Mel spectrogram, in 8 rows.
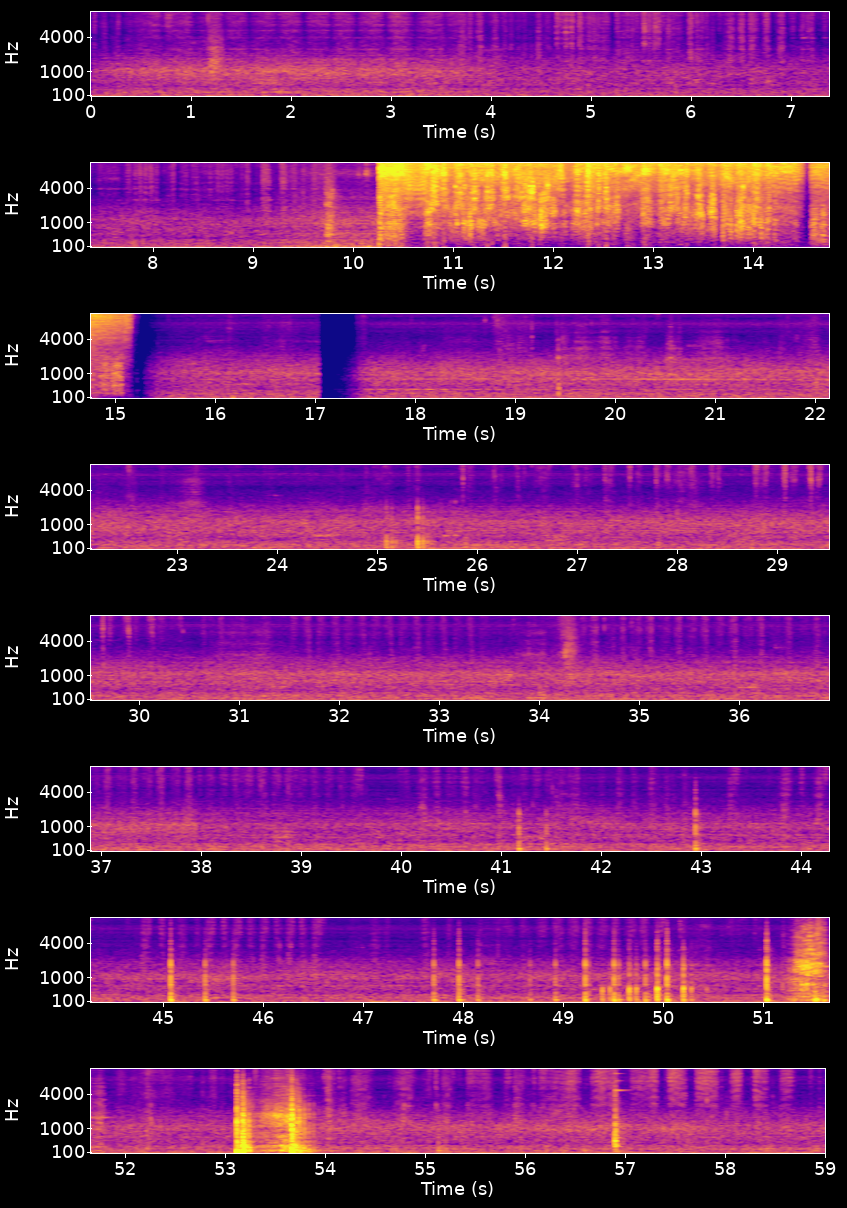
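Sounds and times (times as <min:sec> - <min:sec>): faint steady hiss: 0:09.1 - 0:27.0
short rasping bursts: 0:09.2 - 0:15.2.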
